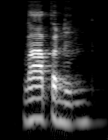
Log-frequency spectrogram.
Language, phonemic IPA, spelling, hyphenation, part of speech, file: Dutch, /ˈʋaːpənə(n)/, wapenen, wa‧pe‧nen, verb, Nl-wapenen.ogg
- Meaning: 1. to arm, to give weapons to 2. to reinforce, to protect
